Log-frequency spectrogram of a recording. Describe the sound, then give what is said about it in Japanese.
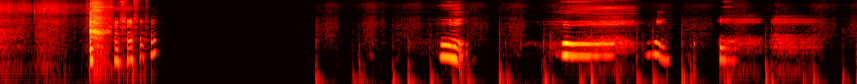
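A woman gives a short, breathy yawn with a rising voiced groan, then falls quiet before soft scattered taps and a few drawn-out murmuring sighs follow. “ごめんなさい。私、あくび。”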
